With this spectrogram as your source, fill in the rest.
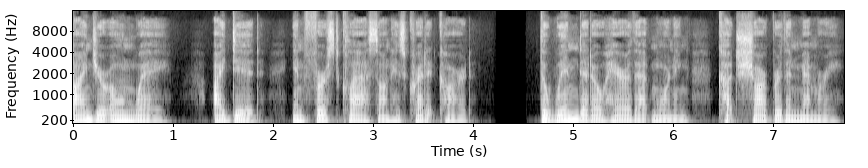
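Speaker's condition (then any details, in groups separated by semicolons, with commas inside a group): No condition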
